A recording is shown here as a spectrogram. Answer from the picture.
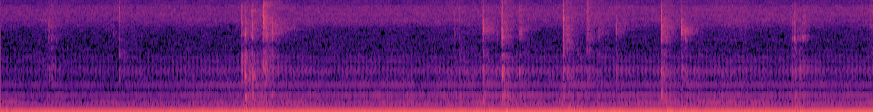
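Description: Computer keyboard being typed on: a short run of separate keystrokes, irregularly spaced, entering a short text label. A steady low electrical hum runs underneath.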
